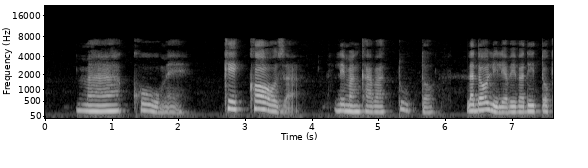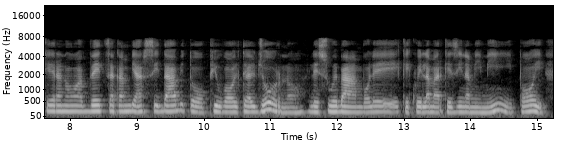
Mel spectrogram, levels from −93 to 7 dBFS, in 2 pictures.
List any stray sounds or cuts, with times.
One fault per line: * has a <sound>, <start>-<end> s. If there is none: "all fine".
all fine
